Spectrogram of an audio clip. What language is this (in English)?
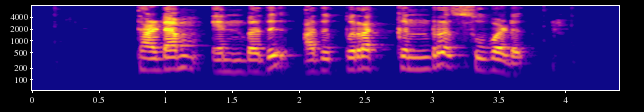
Tamil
